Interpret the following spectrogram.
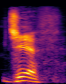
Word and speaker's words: GIF: had this discussion before it is properly pronounced jiff all right you put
